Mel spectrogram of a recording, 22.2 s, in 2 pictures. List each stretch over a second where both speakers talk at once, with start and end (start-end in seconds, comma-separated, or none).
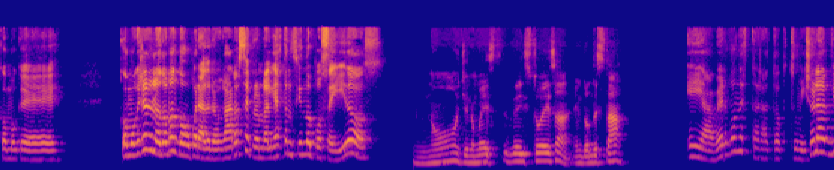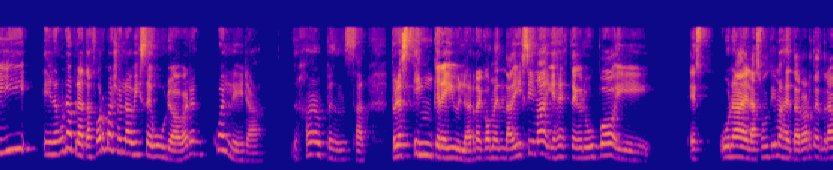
none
